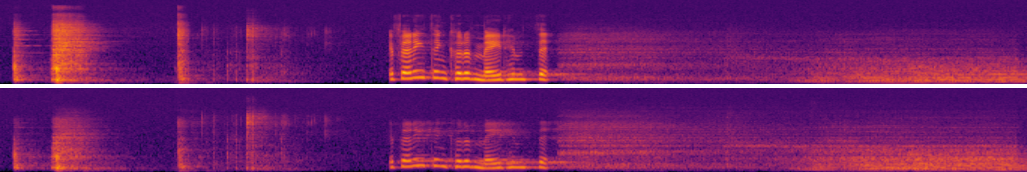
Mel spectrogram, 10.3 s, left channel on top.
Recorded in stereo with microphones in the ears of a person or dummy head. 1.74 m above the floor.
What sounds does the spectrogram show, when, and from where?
0.1 s a cupboard door: 75° left (ahead or behind), 0.7 m
2.0 s a bell: 15° right (ahead or behind), 3.5 m
3.9 s a woman speaking: 65° left (ahead or behind), 0.6 m
5.6 s singing: 40° right (ahead or behind), 4.5 m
